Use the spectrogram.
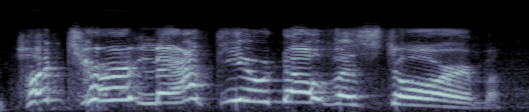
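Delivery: big, theatrical, high, swooping announcer-style scream. Playing a character who silences a tavern: screaming a full name. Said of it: "I'm gonna scream".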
